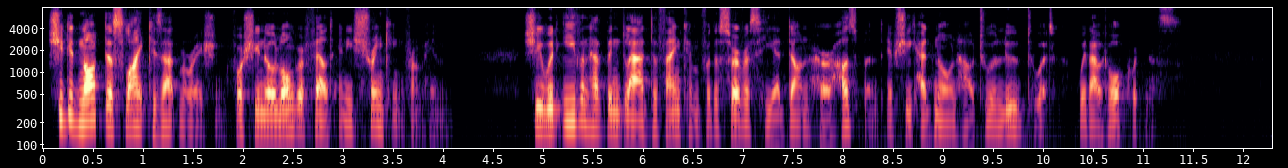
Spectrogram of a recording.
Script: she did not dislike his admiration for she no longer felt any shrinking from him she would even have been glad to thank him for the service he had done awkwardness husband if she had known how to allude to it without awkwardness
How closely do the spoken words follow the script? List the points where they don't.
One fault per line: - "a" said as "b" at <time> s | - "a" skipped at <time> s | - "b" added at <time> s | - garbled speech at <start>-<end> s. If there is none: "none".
- "awkwardness" said as "her" at 7.7 s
